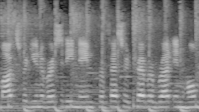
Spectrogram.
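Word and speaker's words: Bruttenholm: A small team of allied soldiers accompanied by a young paranormal expert from Oxford University named Professor Trevor Brut in home pronounced broom was dispatched to intercept this occult activity.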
